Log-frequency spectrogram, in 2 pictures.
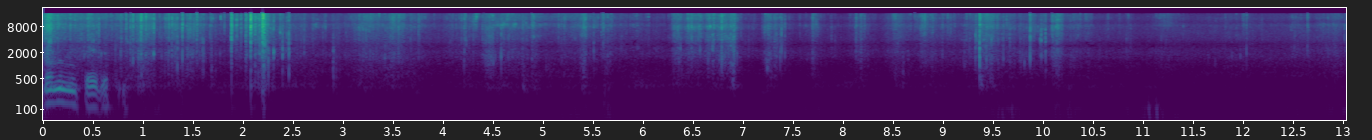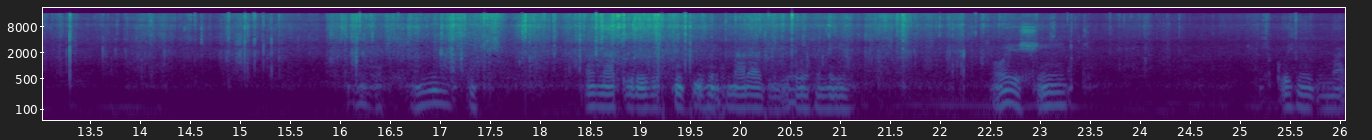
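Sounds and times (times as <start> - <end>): dry grass rustling and crackling: 0.0 - 26.0.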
